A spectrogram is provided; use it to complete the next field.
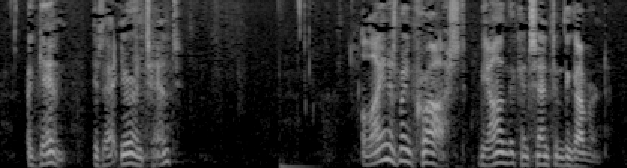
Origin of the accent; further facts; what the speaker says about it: Minnesota, United States; Now, when I travel out of state and people find out I'm from Minnesota, they say, oh, where all the fraud, corruption, and chaos is happening?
